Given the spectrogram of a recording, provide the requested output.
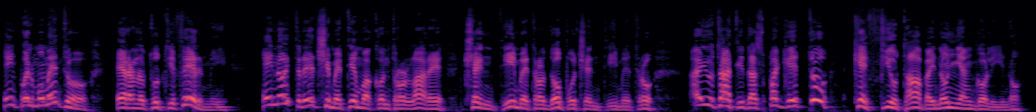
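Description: A man narrating a children's audiobook in an expressive, playful storytelling manner. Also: fairly high pitch, normal speed, no echo, clean studio sound.

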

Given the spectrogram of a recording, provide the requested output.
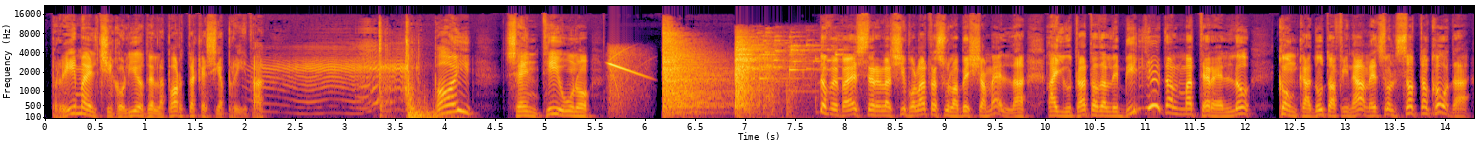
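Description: A man narrating a children's story in an expressive, animated way. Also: fairly high pitch, moderate pace, pauses often, background noise. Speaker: audiobook narrator.

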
